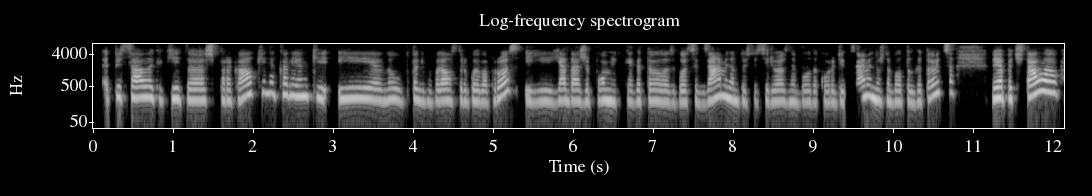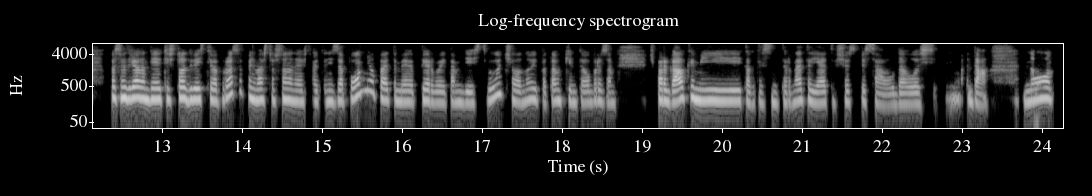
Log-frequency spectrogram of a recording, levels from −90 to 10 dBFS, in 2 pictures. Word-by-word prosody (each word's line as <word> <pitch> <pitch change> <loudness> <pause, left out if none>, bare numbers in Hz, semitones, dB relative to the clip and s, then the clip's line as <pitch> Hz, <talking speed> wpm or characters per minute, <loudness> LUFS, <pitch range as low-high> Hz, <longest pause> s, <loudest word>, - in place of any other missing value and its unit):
э, - - -2
писала 245 -1 +3
какие-то 210 -1 0
шпаргалки 210 - 0
на 320 -2 -2
коленки, 265 -6 0
и, 230 -1 +1
ну, 215 +1 -1
в 190 - -19
итоге 210 -4 -3
попадался 195 +2 -1
другой 195 -1 -3
вопрос. 250 - 0
И - - -2
я 190 +1 -2
даже 195 -1 -1
помню, 200 +1 -1
как 190 - -32
я 190 - -7
готовилась 195 -1 -3
к - - -17
госэкзаменам, 200 +5 +1
то - - -9
есть 185 0 -10
это 180 - -12
серьезный 190 -1 -4
был 185 +1 -7
такой 180 0 -9
вроде 180 0 -6
экзамен, 245 +7 +2
нужно 200 -2 -1
было 190 0 -4
подготовиться. 225 - -2 0.5
Но 230 - +6
я 240 - +9
почитала, 300 - +7 0.3
посмотрела 240 0 +5
на 215 - +4
эти 220 0 +2
100-200 220 0 +2
вопросов 275 - -1
и 245 - 0
поняла, 210 -1 +3
что 210 0 -8
я - - -6
всё 210 - -2
равно, 210 - +2
наверное, 190 -1 -2
всё 190 - -8
это 185 +1 -11
не 195 - -1
запомню, 245 - 0
поэтому 205 -4 -1
я 185 -1 -3
первые 180 -4 -2
там 180 +1 -5
10 175 +3 -6
выучила, 215 -5 -2
ну 200 +3 -4
и 215 - -1
потом, 195 +2 -4
каким-то 180 -3 -6
образом, 180 -2 -6 0.4
шпаргалками 210 +3 +5 0.2
и 195 0 +1
и 195 - -1
как-то 180 -2 -7
с 165 - -10
интернета 185 +4 -4
я 175 -1 -1
это 180 0 -11
всё 180 +3 -8
списала, 170 -5 -8
удалось 160 +1 -4 0.2
М, 230 0 -10
да. 170 -4 -1 0.4
Но 215 +4 +3
200 Hz, 190 wpm, -23 LUFS, 185-230 Hz, 0.5 s, я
